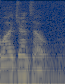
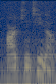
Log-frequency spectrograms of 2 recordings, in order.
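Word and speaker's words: Argento: love me some Dario agento which before I said it out loud I always pronounced it I always thought of it as Argentino but um I know better um this is one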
